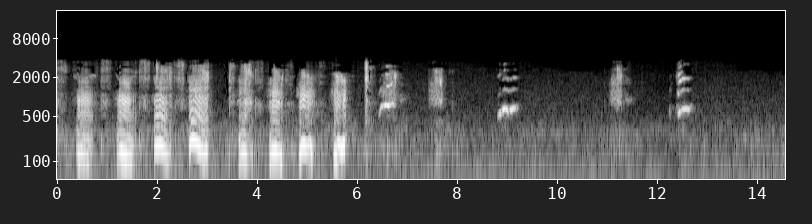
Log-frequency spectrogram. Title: ※閲覧注意！逆くしゃみ？過呼吸？？Be careful when browsing! Dog reverse sneezing? hyperpnea? ??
